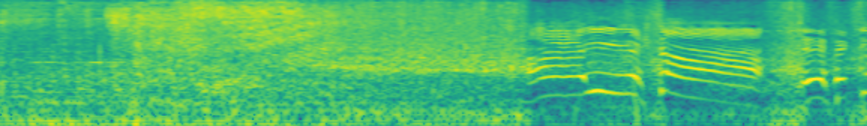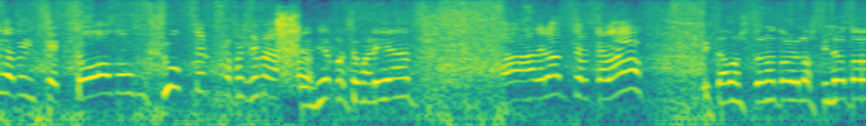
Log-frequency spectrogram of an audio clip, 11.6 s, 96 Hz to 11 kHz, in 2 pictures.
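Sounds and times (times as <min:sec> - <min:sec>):
harsh sustained roar of noise: 0:00.7 - 0:11.1
gunshot: 0:00.8 - 0:03.0
speech: 0:05.4 - 0:11.5.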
